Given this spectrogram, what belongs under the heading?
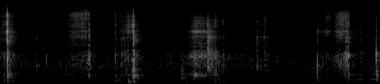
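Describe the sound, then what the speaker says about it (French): A deck of tarot cards is cut in two and laid out card by card, giving soft, faint papery slides and snaps with short pauses between them. "On coupe en deux. Et on place les cartes."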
